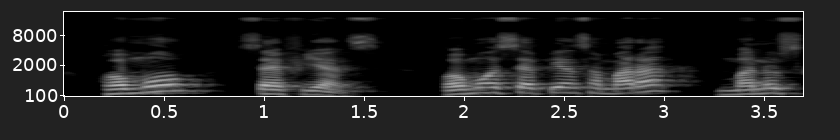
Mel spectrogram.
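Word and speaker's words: Homo sapiens: तो ये है आपका अंग्रेजी वर्ड का सही उच्चारण। होमोसेपियंस।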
